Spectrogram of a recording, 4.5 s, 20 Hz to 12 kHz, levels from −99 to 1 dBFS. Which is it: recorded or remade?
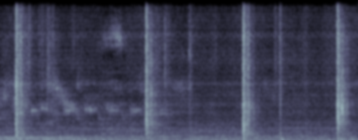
remade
